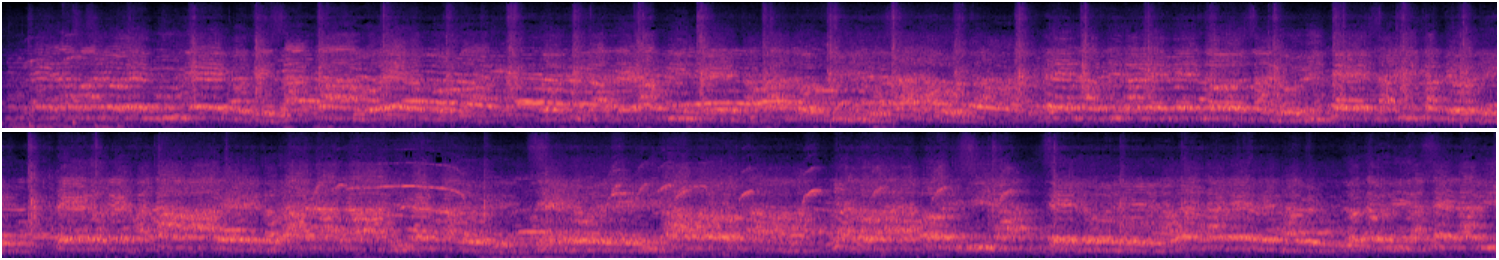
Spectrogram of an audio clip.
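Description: A huge crowd of River Plate football supporters chants and sings together in unison, a loud, continuous wall of voices with a rhythmic, melodic pulse that holds steady for the whole stretch.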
